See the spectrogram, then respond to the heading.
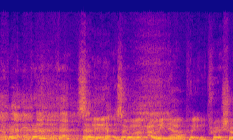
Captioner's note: laughing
